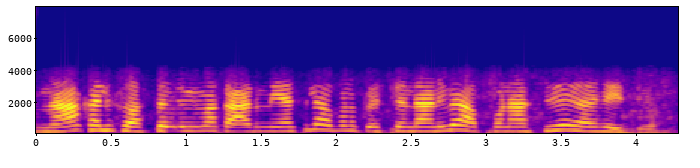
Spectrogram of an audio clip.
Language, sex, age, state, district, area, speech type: Odia, female, 30-45, Odisha, Sambalpur, rural, conversation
